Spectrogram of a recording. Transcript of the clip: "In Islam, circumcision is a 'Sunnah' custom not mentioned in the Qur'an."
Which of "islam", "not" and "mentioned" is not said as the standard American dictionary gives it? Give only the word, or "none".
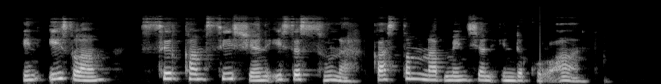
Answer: mentioned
